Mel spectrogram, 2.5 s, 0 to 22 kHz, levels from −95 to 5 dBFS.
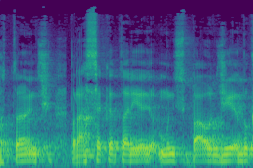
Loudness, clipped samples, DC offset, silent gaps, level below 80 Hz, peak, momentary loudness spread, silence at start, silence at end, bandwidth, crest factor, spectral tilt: -15 LUFS; under 0.1%; under 0.1%; none; -46 dBFS; -2 dBFS; 4 LU; 0 s; 0 s; 18 kHz; 12 dB; -5.5 dB/octave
